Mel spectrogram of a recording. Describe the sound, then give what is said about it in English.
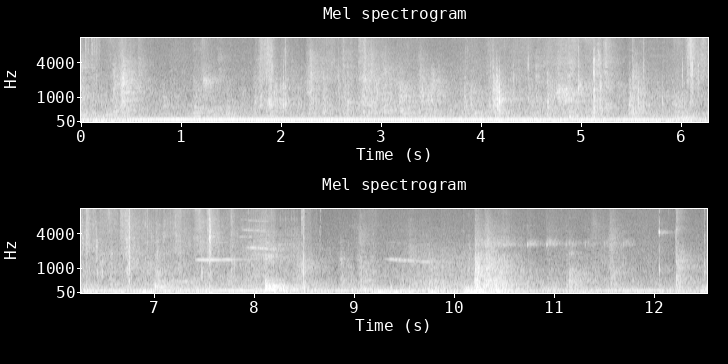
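A door of a council chamber swings shut with a solid thud partway through as candidates step out, amid a steady low hum, shuffling footsteps and scattered small knocks. “Shut the door there, too.”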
